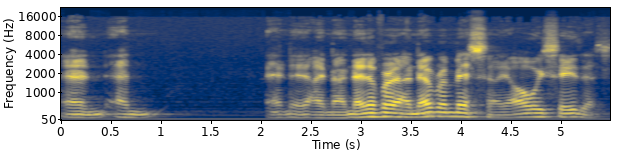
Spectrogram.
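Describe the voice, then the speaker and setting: Audible room echo surrounds a man who speaks very slowly with lively intonation. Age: 60s. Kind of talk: panel discussion.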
